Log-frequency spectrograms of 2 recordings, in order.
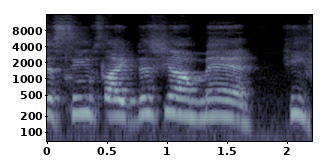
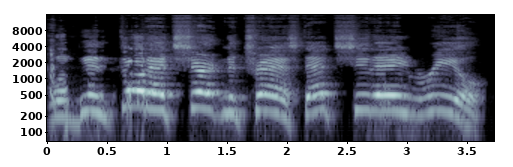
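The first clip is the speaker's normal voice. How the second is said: loud, higher-pitched dismissal; loud mock outrage; 5 semitones higher, 7 dB louder than usual. Real, not acted. Co-host rejects the host's shirt, loud mock outrage. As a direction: shout it down in teasing indignation.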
